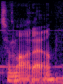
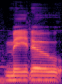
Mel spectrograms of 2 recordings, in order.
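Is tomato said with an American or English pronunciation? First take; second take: English; American. First: It is said with an English pronunciation. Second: It is said with an American pronunciation. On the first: "the American or English way" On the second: "the American or English way"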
